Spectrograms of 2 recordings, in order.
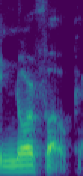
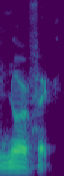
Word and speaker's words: Norfolk: that's right i'm from virginia i don't say norfolk i say norfolk because that's how we pronounce it in virginia for some reason uh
